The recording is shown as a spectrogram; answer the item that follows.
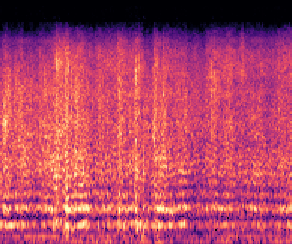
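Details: Colony of Carniolan honey bees in Michigan, hive opened for splitting to curb swarming; dense steady buzzing that swells and dips slightly, with occasional brief louder passes of single bees near the microphone.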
